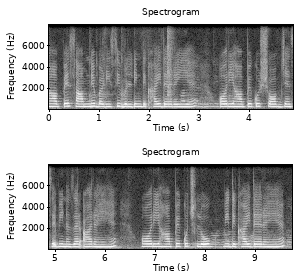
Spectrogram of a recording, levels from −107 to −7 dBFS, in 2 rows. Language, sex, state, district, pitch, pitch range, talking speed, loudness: Bhojpuri, female, Bihar, Saran, 245 Hz, 235-250 Hz, 195 wpm, -13 LUFS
